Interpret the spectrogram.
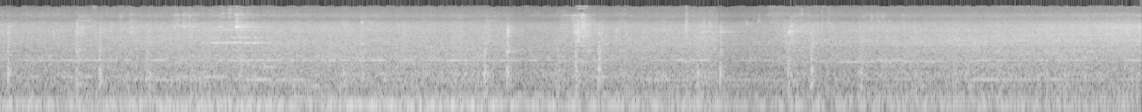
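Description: Heritage passenger coaches rolling past: a steady low rumble of wheels on the track, with scattered clicks over the rail joints and thin squealing tones that come and go.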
